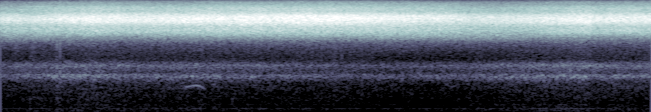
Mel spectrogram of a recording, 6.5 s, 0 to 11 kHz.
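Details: Thousands of 13-year locusts, periodical cicadas, fill a back yard with a constant high-pitched, sizzling drone and a softer underlying hum; the chorus swells slightly midway, with one faint short whistle early on.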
